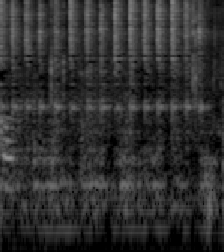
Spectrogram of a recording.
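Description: Metal saucepan lid rattling quickly on a steaming pot, about eight light clicks a second with a steady hum under them, stopping near the end as a hand takes hold of the lid.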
